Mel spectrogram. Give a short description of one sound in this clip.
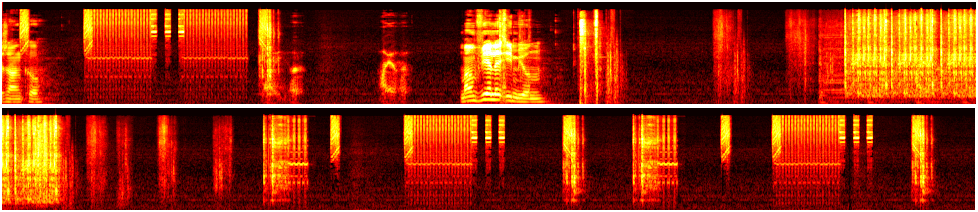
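Game sound effects click and chime.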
